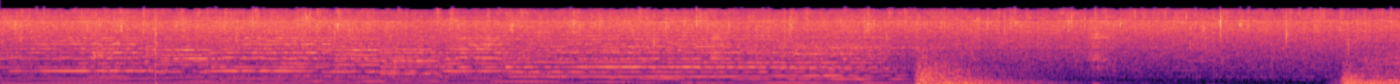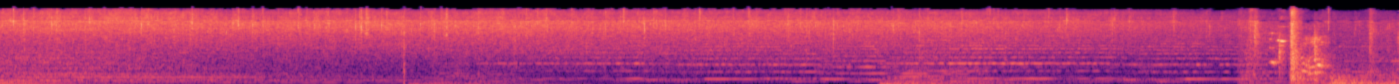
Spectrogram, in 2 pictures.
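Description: Steady rain with a loud thunderclap about nine seconds in and another about four seconds later, each rumbling away over several seconds, and a weaker rumble near the end. A music score of long held notes plays under it.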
